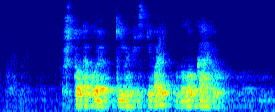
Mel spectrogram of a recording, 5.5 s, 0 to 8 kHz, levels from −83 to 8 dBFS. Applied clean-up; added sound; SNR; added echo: neural separator model SepFormer DNS4.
